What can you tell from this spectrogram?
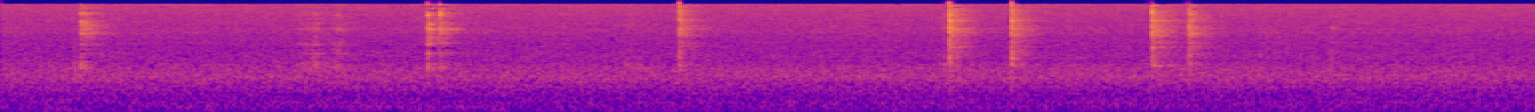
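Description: Thin stainless steel plates of an HHO cell module clicking lightly against each other and their screws as a neutral plate is fitted onto the stack. There are about seven short, scattered ticks over a steady background hiss.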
